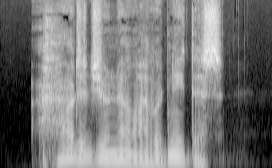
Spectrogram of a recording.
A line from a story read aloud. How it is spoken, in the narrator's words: Malshash sighed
